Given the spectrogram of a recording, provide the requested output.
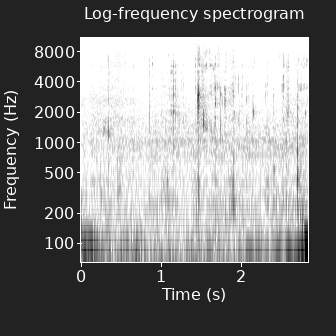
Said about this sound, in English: I'd probably do this. It's so quiet if it's just eating. ASMR.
